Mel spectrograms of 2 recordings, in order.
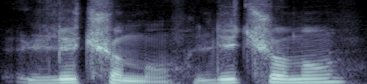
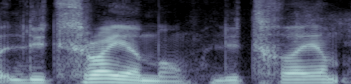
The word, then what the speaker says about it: Lautréamont: say this name and I was saying lut lut and he was saying no it's more lutra lutra lut probably I'm still not doing it quite right so is I think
